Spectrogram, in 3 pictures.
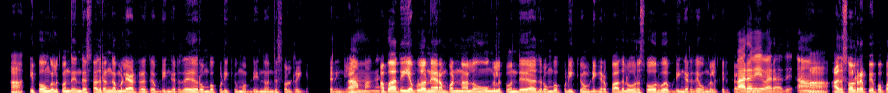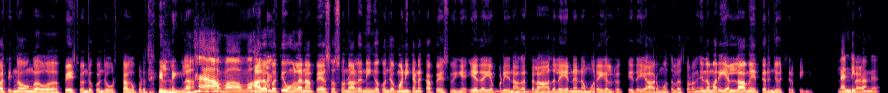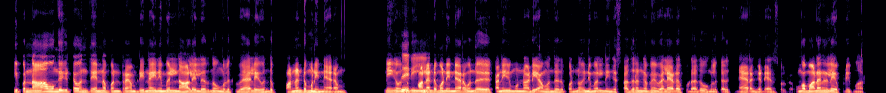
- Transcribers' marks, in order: laughing while speaking: "இல்லைங்களா?"; laughing while speaking: "ஆமா, ஆமா"; other background noise
- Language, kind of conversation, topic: Tamil, podcast, வேலைக்கும் வாழ்க்கைக்கும் ஒரே அர்த்தம்தான் உள்ளது என்று நீங்கள் நினைக்கிறீர்களா?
